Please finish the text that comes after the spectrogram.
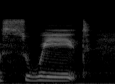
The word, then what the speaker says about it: suite: bag and the gifting Suite um and the gifting sui which is how you pronounce swe if you pronounced it wrong um and the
